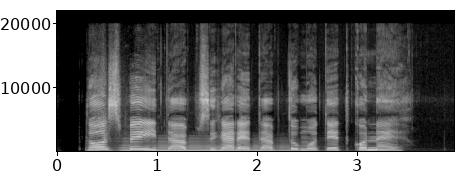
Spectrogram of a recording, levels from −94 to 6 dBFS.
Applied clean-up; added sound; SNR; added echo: neural mask model RNNoise.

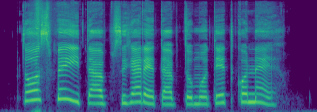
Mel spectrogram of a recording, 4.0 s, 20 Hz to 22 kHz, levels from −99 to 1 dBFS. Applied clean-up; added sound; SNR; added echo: neural mask model Resemble Enhance denoiser.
